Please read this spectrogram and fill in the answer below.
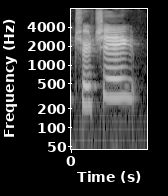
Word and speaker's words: Circe: But the one that she specifically commissions is the story of Circe or Circe, Churche. People pronounced it every possible way in different videos I watched, but who is like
